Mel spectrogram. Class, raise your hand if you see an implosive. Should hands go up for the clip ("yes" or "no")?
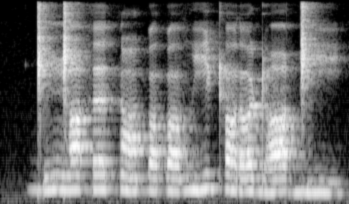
yes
